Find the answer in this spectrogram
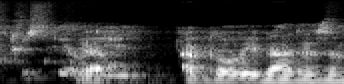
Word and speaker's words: Triskelion: Triskelion. Triskelion.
